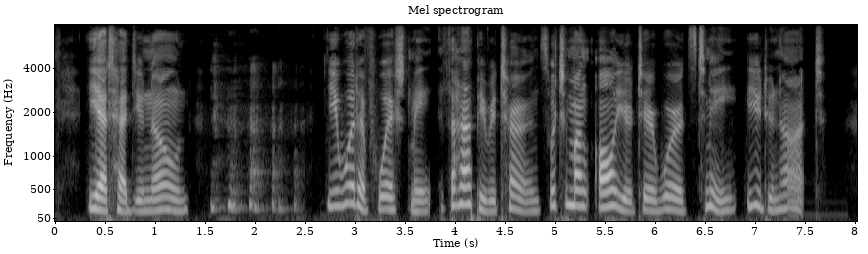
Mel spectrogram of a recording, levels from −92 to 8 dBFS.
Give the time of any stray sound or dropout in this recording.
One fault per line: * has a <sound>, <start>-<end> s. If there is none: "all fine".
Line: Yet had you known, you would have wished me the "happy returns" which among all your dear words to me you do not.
* has a laugh, 1.5-2.5 s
